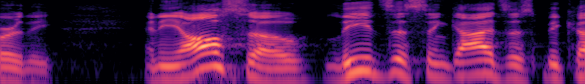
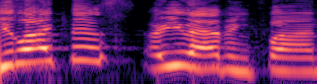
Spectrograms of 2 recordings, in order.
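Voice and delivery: put-on amused laughing voice, higher and louder; 8 semitones higher, 7 dB louder than usual. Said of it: "we'd hear him laughing".

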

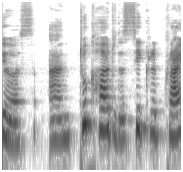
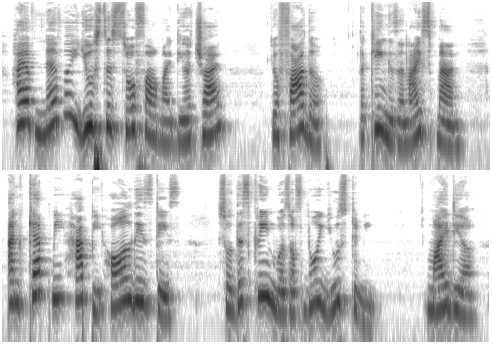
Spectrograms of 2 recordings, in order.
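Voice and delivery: ordinary delivery

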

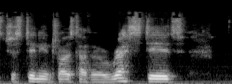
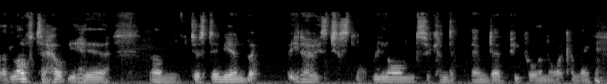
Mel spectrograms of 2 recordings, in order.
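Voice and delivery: hushed, half-whispered voice; 2 semitones lower, 10 dB quieter than usual. Retelling what Vigilius told Justinian, imitating Vigilius half-whispering. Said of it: "Vigilius is kind of whispering this".

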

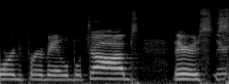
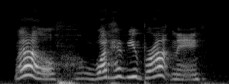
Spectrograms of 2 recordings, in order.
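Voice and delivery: unwelcoming, put-out, displeased, grudging tone; 3 semitones higher, 4 dB louder than usual. Voicing a guard captain who greets unwelcome visitors: scowling. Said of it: "her expression settles into a scowl".

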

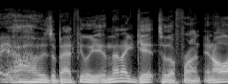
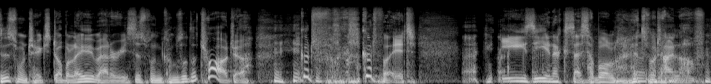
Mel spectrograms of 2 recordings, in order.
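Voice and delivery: convincing put-on British accent. Acting out reading about sex toys in a shop, in a good british accent. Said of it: "the first time you've ever done a good British accent".

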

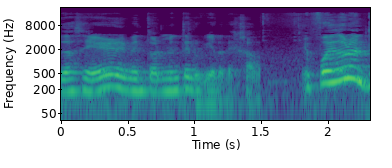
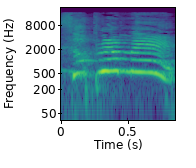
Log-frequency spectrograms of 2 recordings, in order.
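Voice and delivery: demanding yell, very high, very loud and shrill; 10 dB louder than usual. Retelling how mom caught her smoking, imitating mom yelling. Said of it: "Y me gritó como tres veces".

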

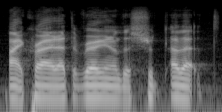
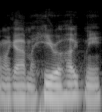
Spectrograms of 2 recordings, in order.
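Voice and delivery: plain

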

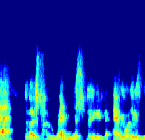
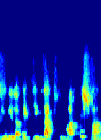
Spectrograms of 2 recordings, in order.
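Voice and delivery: attempted Geordie accent, pitched a bit higher; 8 semitones higher than usual. Recounting a favourite moment, quote what he said in a Kyle voice, attempted Geordie accent. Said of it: "That's my attempt at a Geordie accent".

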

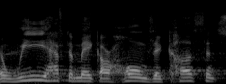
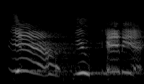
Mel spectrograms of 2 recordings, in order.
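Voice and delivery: put-on tiny, very high, piping little-kid voice. Retelling a child in the back seat copying a shout: imitating a tiny child's voice. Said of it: "this little bitty voice coming from the back seat".

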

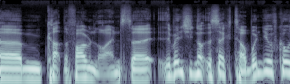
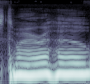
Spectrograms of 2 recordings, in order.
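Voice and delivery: put-on calm, emotionless voice, higher; 5 semitones higher, 4 dB louder than usual. Recalling a creepy bit in an advert, imitating a calm, emotionless voice. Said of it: "It's so calm and sort of emotionless".

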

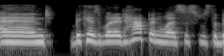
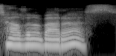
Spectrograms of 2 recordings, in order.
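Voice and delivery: put-on deep, husky, low voice of an older man; 6 semitones lower than usual. Recalling an older mentor's words, the speaker imitates Connie's deep husky voice. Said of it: "in her deep and husky voice".

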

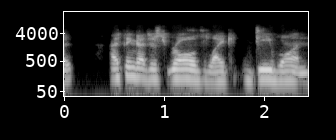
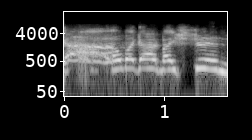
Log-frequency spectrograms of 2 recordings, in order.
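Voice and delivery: very high mock pained cry. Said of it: "the guy goes like".

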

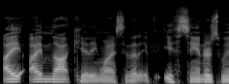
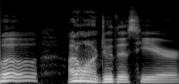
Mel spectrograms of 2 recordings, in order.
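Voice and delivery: loud, raised, flustered, blurted voice; 3 semitones higher, 7 dB louder than usual. Retelling Warren confronting Sanders after the debate; imitating flustered Sanders. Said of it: "he just gets all like flustered and is like".

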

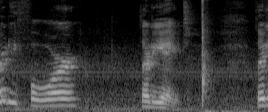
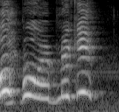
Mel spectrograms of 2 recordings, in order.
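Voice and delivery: put-on cartoon mouse voice, much higher, louder; 14 dB louder than usual. Mid-conversation, trying out a Mickey Mouse voice. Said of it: "impression of Mickey Mouse's voice".

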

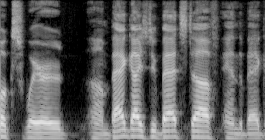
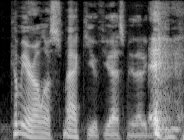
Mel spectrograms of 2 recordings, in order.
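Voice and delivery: mock irritated machine voice with menacing tone. Imagining the ai annoyed at a question: imitating an annoyed ai threatening. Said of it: "it would be looking at me going".

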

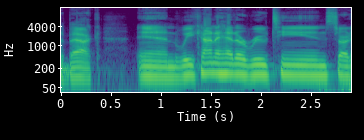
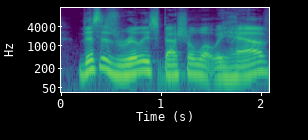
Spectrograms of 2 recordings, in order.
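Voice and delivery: plain

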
